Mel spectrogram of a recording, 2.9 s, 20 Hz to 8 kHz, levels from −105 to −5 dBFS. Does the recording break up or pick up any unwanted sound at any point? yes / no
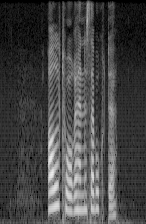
no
